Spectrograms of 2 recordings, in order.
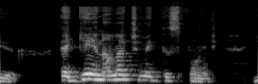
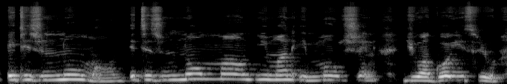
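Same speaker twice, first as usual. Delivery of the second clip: usual speaking voice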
